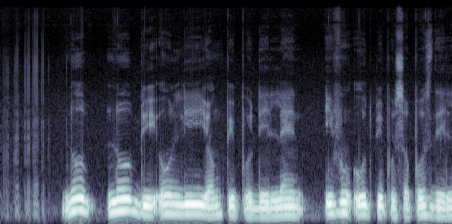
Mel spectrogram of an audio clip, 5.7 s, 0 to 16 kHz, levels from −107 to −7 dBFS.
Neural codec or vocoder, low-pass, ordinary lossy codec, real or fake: none; 14.4 kHz; none; real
